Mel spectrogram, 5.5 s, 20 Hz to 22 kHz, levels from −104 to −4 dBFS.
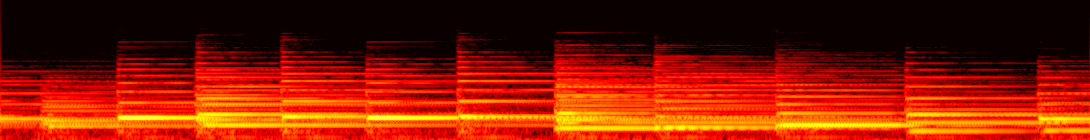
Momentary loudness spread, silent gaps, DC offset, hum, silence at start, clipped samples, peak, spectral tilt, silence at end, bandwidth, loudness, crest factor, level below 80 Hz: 10 LU; none; under 0.1%; none; 0 s; under 0.1%; -18 dBFS; -7.5 dB/octave; 0 s; 5.8 kHz; -33 LUFS; 14 dB; -66 dBFS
